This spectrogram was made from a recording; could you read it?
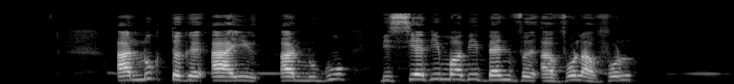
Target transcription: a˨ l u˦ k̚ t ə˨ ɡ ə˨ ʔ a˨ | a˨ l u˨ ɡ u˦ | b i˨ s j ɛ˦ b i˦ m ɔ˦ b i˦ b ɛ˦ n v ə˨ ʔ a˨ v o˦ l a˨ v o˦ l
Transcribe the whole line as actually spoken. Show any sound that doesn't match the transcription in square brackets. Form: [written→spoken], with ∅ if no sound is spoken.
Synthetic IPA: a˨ l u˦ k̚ t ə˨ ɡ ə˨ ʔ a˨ | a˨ l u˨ ɡ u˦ | b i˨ s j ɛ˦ b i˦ m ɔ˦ b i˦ b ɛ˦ n v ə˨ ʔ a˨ v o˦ l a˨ v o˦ l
